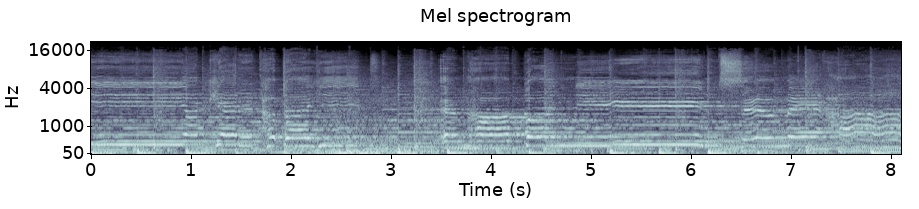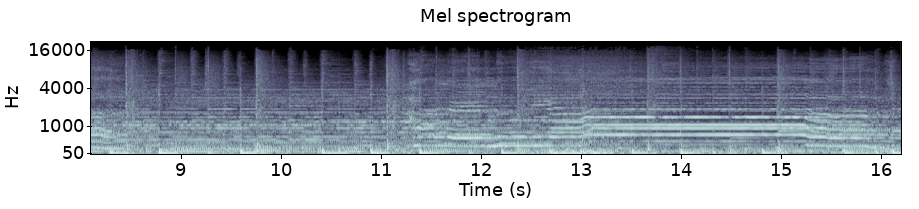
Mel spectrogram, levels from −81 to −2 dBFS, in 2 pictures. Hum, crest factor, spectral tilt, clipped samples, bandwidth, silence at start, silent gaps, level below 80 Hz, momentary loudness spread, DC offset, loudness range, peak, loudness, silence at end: none; 14 dB; -5 dB/octave; under 0.1%; 17.5 kHz; 0 s; none; -20 dBFS; 4 LU; under 0.1%; 3 LU; 0 dBFS; -15 LUFS; 0 s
